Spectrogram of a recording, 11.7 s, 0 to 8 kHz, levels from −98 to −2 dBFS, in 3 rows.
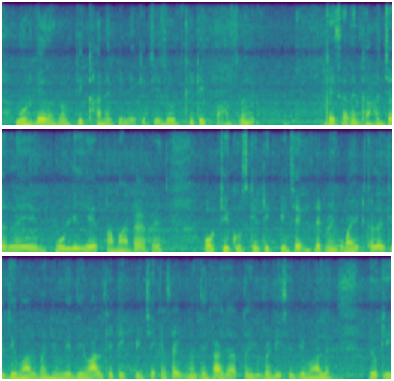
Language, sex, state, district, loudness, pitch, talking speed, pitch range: Hindi, male, West Bengal, Dakshin Dinajpur, -20 LUFS, 150 Hz, 220 wpm, 140-165 Hz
